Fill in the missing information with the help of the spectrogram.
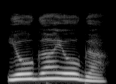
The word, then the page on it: ಯುಗಯೋಗ: yuga yōga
